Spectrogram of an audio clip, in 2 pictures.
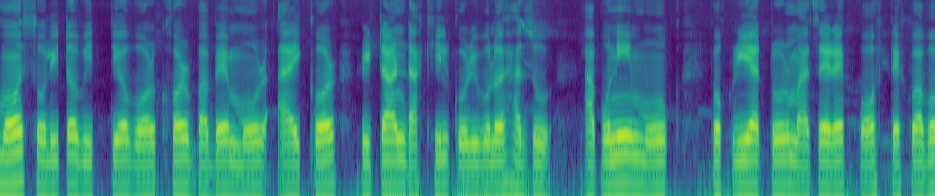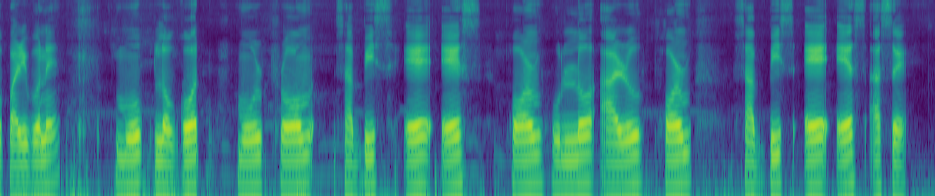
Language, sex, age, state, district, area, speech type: Assamese, male, 18-30, Assam, Sivasagar, rural, read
